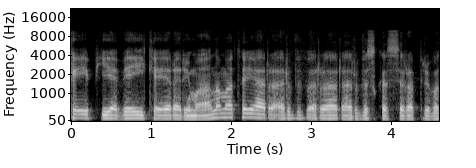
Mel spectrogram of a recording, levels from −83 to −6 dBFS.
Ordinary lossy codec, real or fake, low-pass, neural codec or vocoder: Opus, 64 kbps; real; 9.9 kHz; none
